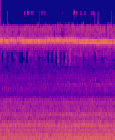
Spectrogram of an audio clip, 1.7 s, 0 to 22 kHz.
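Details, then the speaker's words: 1978 Pye CT450 (Philips G11 chassis) colour TV, first switch-on after mains power switch replacement: steady faint buzz with hiss, no crackles now; the buzz is normal for the G11. "No crackles now. If you're wondering what that buzz is, yep, this is a Philips G11, so that's what the buzz is. Yeah, they just make that noise, so."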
